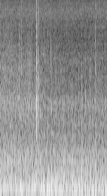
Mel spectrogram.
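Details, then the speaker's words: Cornelius nugget ice machine with a Flavor Fusion dispenser: the bin is overfilled, so the agitator slows and the dispense motor labors with a low, lumpy grinding drone and delayed ice drop. The fix is an ice bin extension kit. "Hear how it's kind of grinding. That wheel, the agitator is just slowing down. That motor is really struggling, and you can see it's not dropping ice like, you know, straight down."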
